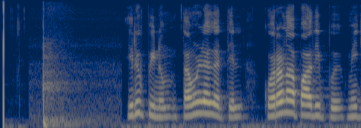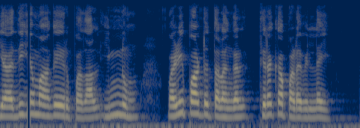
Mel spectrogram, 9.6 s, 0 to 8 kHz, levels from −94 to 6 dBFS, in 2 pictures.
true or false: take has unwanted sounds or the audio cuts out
true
